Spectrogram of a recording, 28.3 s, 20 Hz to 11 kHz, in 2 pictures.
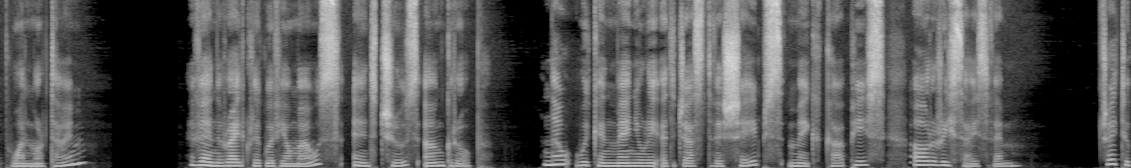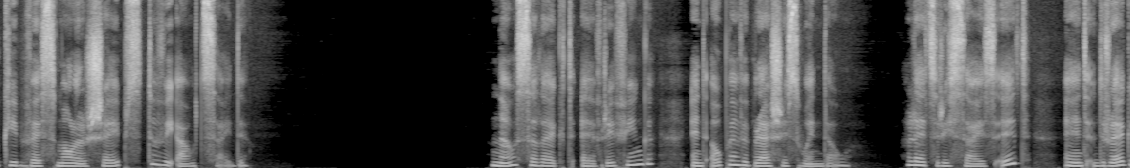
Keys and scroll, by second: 6.9 v.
